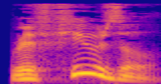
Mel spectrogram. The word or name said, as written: refusal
